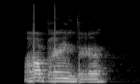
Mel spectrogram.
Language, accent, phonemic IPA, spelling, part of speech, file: French, Canada, /ɑ̃.pʁɛ̃.dʁɛ/, empreindraient, verb, LL-Q150 (fra)-empreindraient.wav
- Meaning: third-person plural conditional of empreindre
